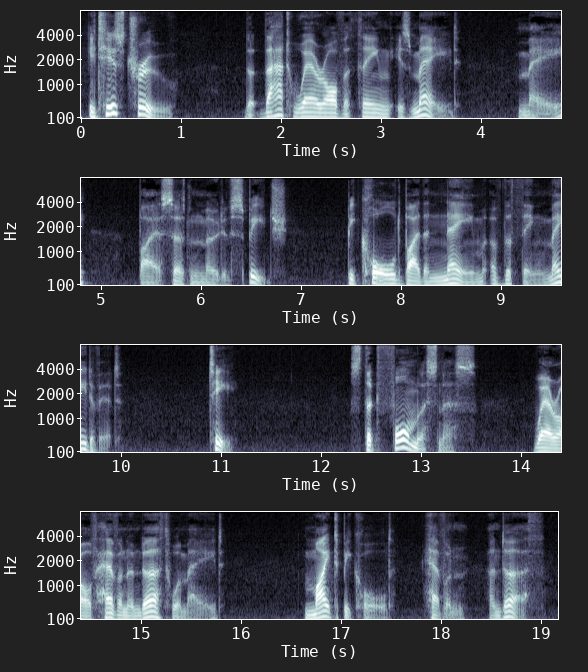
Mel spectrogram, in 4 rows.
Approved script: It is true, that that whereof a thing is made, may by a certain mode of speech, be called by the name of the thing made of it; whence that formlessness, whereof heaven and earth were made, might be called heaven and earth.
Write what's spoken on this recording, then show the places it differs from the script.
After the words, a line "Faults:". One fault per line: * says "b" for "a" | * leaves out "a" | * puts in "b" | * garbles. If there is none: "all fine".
It is true, that that whereof a thing is made, may by a certain mode of speech, be called by the name of the thing made of it; t so that formlessness, whereof heaven and earth were made, might be called heaven and earth.
Faults:
* says "t so" for "whence"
